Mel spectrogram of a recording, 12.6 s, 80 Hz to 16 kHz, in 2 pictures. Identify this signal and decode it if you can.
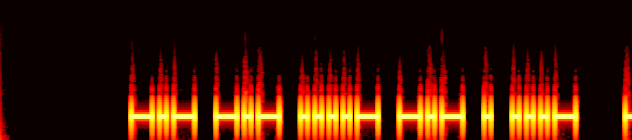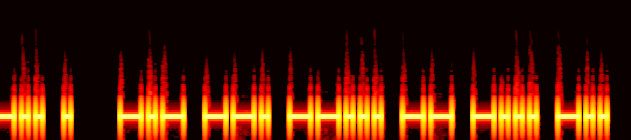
Morse code, heard as a keyed tone, about 17 wpm, 700 Hz. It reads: KK4KEV DE KG7MBD
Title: USA Callsign DE Callsign - 6 Characters - 17wpm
